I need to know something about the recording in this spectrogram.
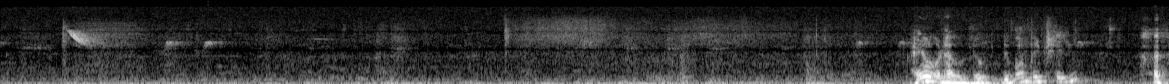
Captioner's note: laughs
